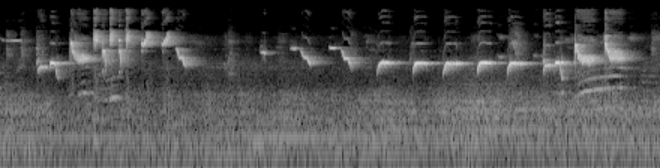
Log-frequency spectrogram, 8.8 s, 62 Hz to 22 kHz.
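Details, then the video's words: Asian brown flycatcher singing, unedited, as a master recording for songbirds: rapid jumbled twitters, a pause, then a steady string of short falling whistles, about two per second. "Sikatan londo durasi 15 menit, Reall No editan, cocok buat masteran semua burung"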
